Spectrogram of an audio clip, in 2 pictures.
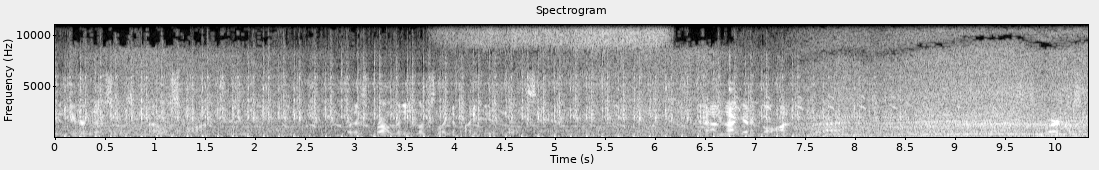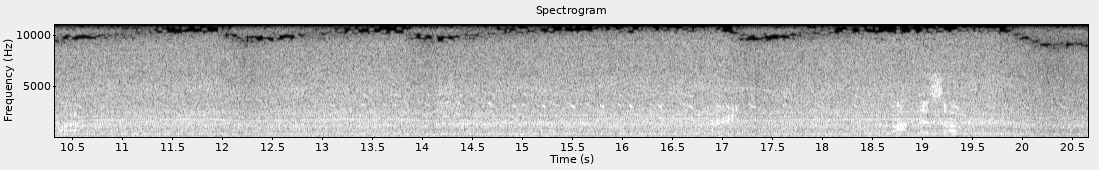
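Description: Water splashes against a small boat's hull.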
